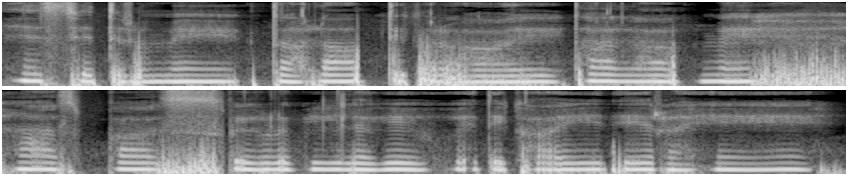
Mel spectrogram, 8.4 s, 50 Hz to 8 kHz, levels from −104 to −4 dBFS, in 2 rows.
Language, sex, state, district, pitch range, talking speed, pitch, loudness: Hindi, female, Maharashtra, Nagpur, 220-230 Hz, 140 wpm, 225 Hz, -20 LUFS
